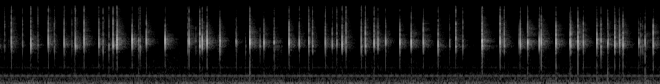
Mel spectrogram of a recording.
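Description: Long acrylic nails on both hands tap and scratch the lenses and frame of black plastic-framed eyeglasses worn on the face. Rapid, irregular volleys of sharp, bright clicks with almost no ring run through the whole clip. Underneath sits a faint steady low hum.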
